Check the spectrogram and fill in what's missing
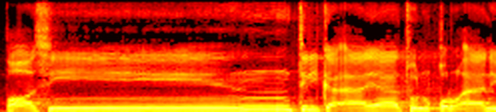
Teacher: وسورة النمل ليس فيها خلاف نونها مخفاة في التاء · Term: إخفاء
